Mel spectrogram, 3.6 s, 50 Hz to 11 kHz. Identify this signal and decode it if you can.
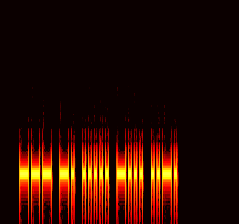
Morse code, heard as a keyed tone, about 28 wpm, 700 Hz. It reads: ON5BF
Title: DXCC-100 Call Signs - 5 Characters - 28wpm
